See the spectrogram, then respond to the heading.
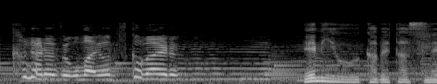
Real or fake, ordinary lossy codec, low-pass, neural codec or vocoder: real; none; 7.2 kHz; none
